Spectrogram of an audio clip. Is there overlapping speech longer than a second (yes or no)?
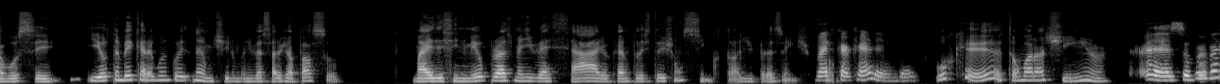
no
